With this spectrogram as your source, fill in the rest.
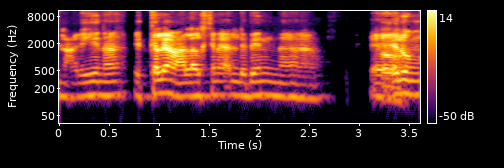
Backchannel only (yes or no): yes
